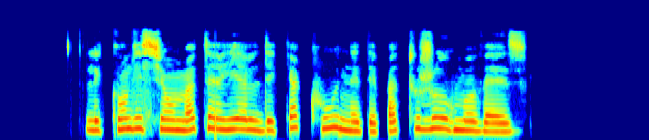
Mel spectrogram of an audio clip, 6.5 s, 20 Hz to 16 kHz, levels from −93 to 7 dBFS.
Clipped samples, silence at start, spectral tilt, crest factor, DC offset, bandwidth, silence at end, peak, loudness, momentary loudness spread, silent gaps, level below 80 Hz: under 0.1%; 0.85 s; -5 dB/octave; 14 dB; under 0.1%; 7.8 kHz; 1.25 s; -2 dBFS; -16 LUFS; 7 LU; 1.06-1.11 s, 1.99-2.03 s, 3.02-3.10 s; -60 dBFS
